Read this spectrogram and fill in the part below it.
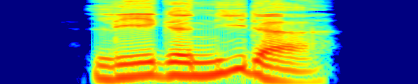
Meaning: inflection of niederlegen: 1. first-person singular present 2. first/third-person singular subjunctive I 3. singular imperative
- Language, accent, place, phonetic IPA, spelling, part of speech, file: German, Germany, Berlin, [ˌleːɡə ˈniːdɐ], lege nieder, verb, De-lege nieder.ogg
